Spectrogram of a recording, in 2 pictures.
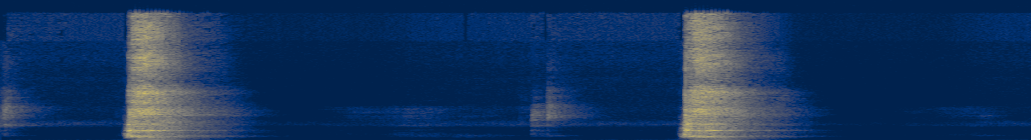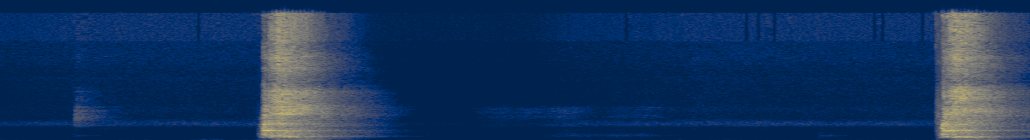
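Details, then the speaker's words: Adult with croup diagnosed by family doctor, throat tickle and phlegm: four harsh, explosive single coughs about three seconds apart with silence between, a loud seal-like barking cough echoing off walls. "so that's an asmatic cough it's like a seal barking cough is what it is"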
